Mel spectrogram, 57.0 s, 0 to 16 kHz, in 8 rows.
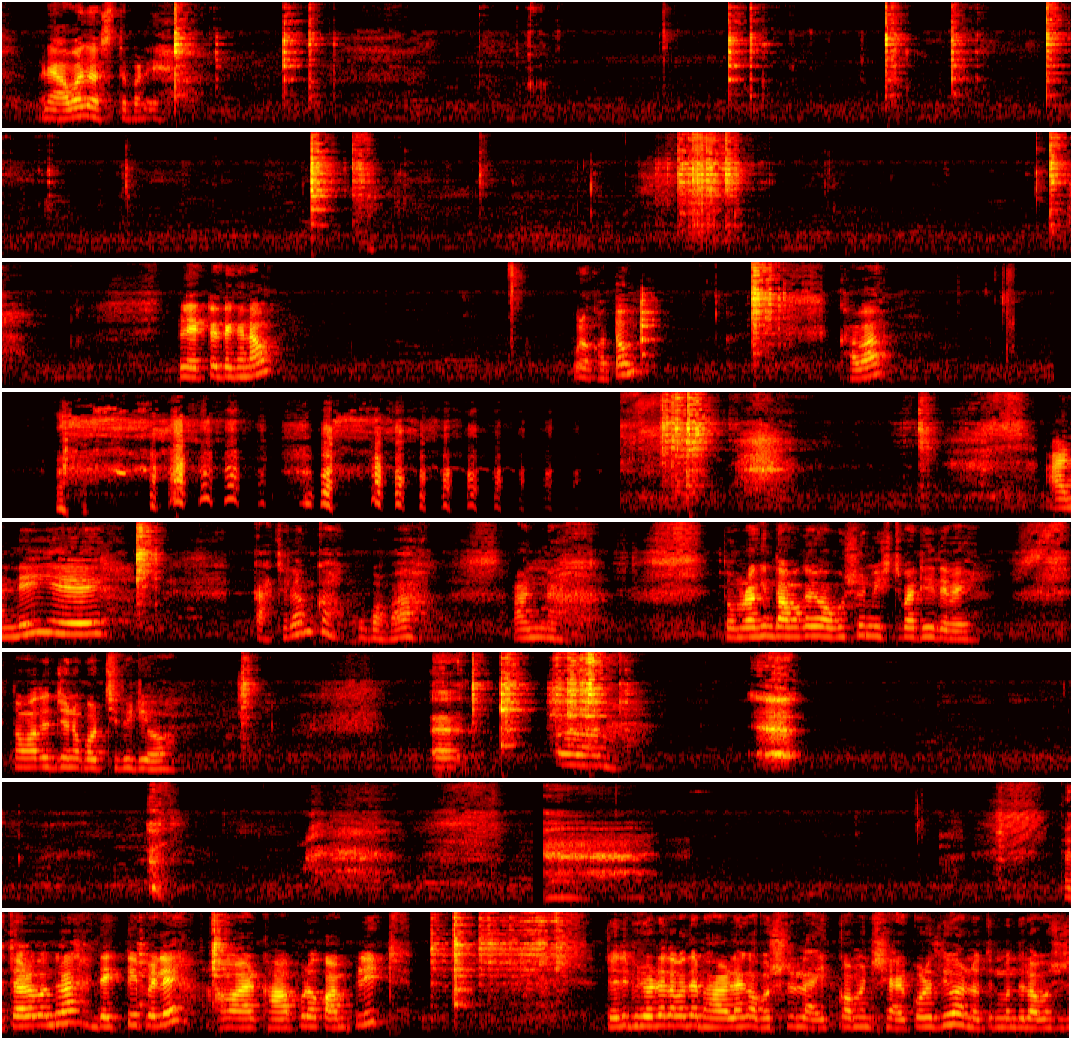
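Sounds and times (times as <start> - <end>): cutlery clinking on a plate: 1.2 - 2.3, 4.8 - 7.6, 9.2 - 9.8, 11.4 - 12.3, 25.6 - 26.2, 38.8 - 40.0, 52.7 - 53.8.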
